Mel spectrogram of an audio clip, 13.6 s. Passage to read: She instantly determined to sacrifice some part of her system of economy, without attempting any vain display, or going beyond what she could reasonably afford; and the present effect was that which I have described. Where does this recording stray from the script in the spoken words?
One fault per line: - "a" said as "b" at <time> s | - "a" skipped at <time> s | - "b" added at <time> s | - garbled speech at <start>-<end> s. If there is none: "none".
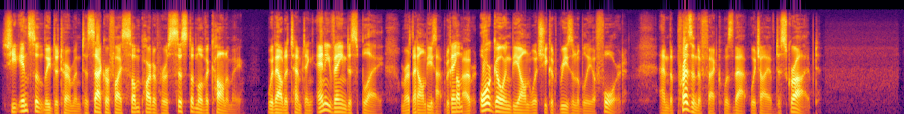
- garbled speech at 6.0-7.2 s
